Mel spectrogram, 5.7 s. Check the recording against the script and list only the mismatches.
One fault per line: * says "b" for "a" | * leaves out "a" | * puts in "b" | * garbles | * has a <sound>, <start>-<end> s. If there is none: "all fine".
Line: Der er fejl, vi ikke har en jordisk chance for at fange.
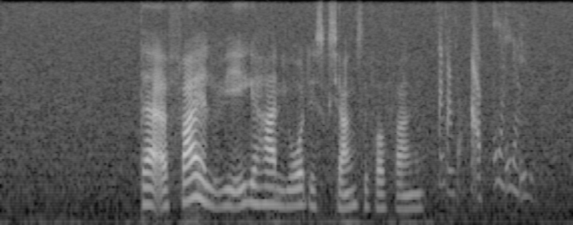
* has a chirp, 4.4-5.4 s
